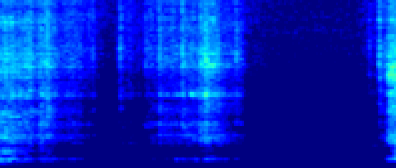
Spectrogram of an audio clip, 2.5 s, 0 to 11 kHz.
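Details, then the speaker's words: Claude & Lyons Regulac Type RK8-M variac with scorched windings, left outside, untested before restoration: turned up from zero volts, a quiet scratchy rasp swelling and fading as the knob turns, from the wiper plate rubbing the top of the aluminium housing. "it sounds a little bit rough because of the plate is actually rubbing on the top of the aluminium housing there but i can take that off"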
